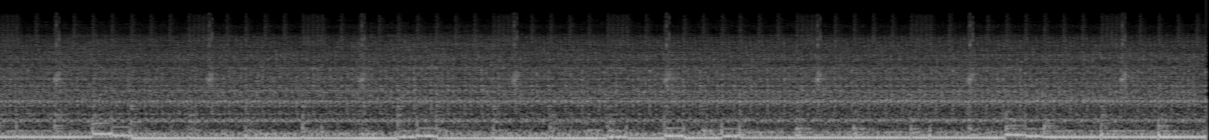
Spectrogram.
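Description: Compact John Deere tractor's diesel engine running steadily at low revs while its front loader slowly raises a wooden post.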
